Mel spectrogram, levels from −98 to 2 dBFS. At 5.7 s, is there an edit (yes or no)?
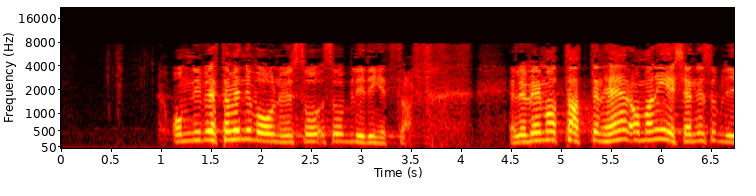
no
